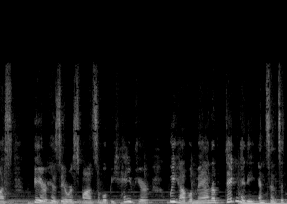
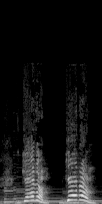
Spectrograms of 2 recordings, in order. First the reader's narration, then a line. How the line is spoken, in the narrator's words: screeched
